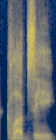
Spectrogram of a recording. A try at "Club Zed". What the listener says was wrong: it is Club Zed it's not club Z Club Z is an American mispronunciation of a very old English letter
